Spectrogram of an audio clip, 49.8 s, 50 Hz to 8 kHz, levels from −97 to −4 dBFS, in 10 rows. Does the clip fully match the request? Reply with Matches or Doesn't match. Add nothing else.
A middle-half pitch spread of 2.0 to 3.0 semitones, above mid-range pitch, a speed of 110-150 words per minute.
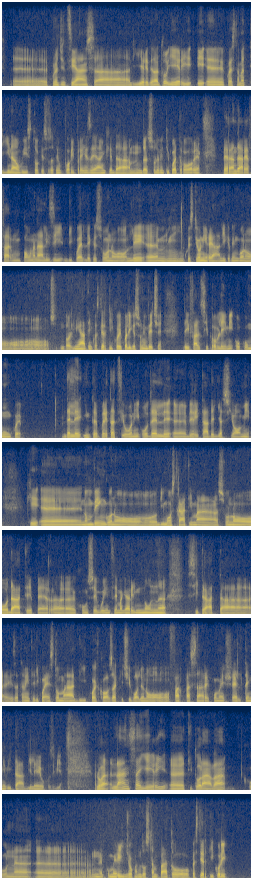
Doesn't match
